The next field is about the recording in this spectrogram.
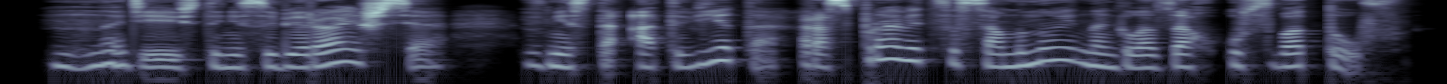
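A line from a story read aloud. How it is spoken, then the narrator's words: Quiet private question. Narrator (Russian): Поинтересовался негромко, так, чтобы слышала только я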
